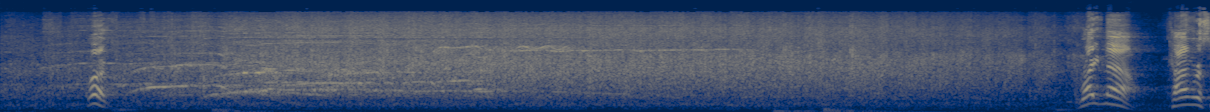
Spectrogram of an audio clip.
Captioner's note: laughter and applause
